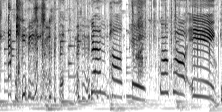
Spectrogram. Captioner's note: giggles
